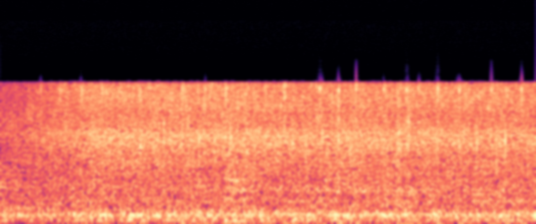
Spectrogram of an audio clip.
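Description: Beef and vegetable stir fry sizzling steadily in a hot wok.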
